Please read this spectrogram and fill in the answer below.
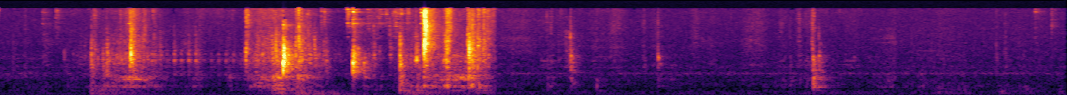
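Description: Bamboo roll-up blind being raised by its cord: the slats rattle and rustle in three pulls over about three seconds. A single knock follows a couple of seconds later.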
